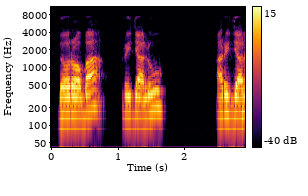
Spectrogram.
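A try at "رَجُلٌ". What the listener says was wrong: Mana rijal? Mana rijal? Enggak ada alif setelah jim. Rijal itu berarti ada alif setelah jim.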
